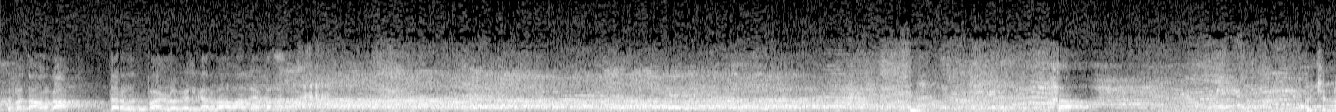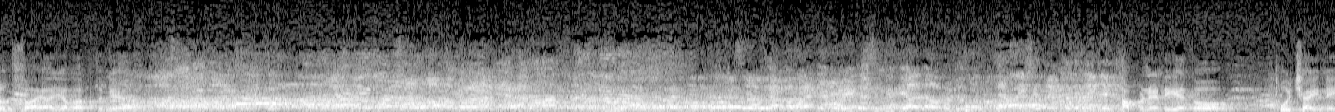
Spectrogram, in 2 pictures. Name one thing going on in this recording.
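A man speaks passionately into a microphone, heard through loudspeakers.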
